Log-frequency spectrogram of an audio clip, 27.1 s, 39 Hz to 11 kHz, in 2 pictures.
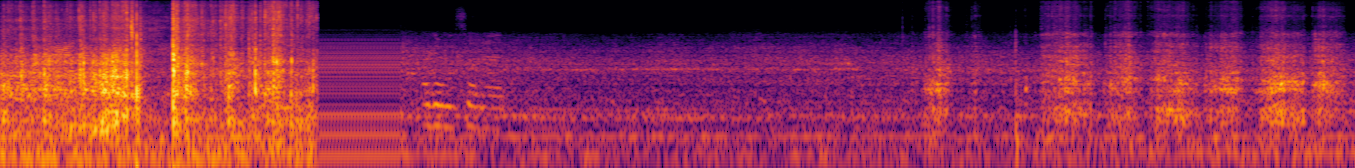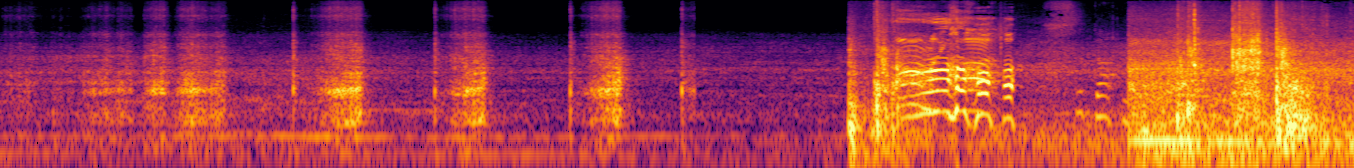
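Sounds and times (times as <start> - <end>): skateboard scraping on concrete: 0.0 - 3.2, 9.1 - 17.3, 17.9 - 18.6, 19.2 - 20.6, 24.8 - 27.0.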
